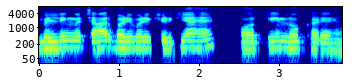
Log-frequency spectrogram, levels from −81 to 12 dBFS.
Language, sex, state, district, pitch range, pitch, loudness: Hindi, male, Bihar, Gopalganj, 125-145 Hz, 135 Hz, -32 LUFS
